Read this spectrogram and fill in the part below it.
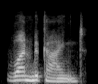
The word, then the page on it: wunderkind: Indian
